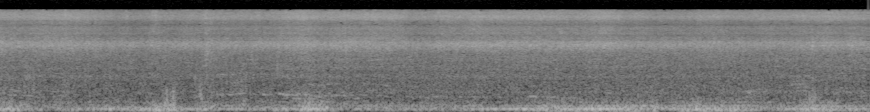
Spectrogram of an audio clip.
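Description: Wind buffeting the microphone on the open deck of a vehicle ferry crossing choppy water, a low rumble that swells and eases in gusts.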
